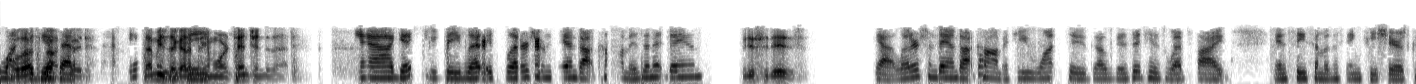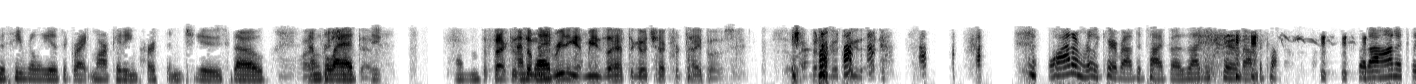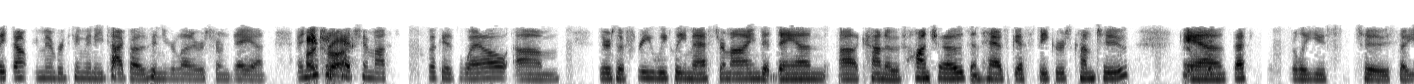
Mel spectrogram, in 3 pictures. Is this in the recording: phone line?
yes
